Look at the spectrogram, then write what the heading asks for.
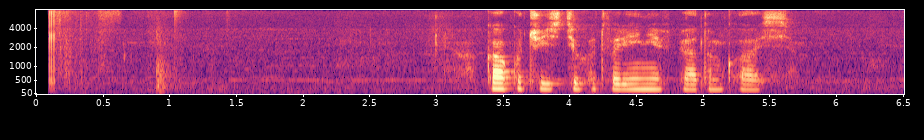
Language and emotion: Russian, neutral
